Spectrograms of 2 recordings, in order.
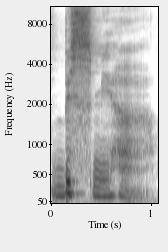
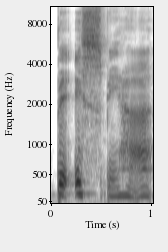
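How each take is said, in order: First: Bi links straight into ismiha without a stop. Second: A glottal stop separates bi from ismiha. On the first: The speaker calls it right. "It has a hamzat wasl" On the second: The speaker calls it wrong. "as if it has a hamzat qata'a on it"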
